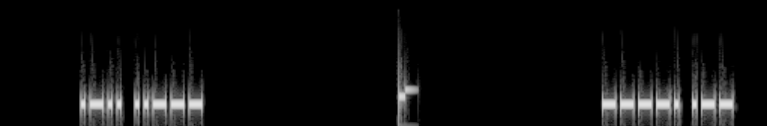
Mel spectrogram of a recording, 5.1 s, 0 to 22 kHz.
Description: Morse code, heard as a keyed tone, about 39 wpm, 700 Hz. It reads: L 2 9 W
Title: Single-Letter Single-Number 40wpm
